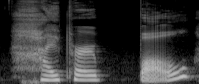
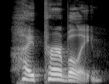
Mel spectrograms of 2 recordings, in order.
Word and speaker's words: hyperbole: How do you pronounce it? Hyper ball. It is pronounced like hyperbole.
